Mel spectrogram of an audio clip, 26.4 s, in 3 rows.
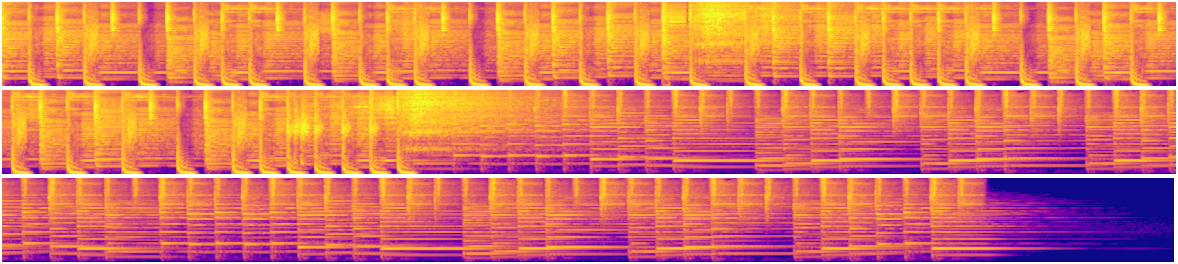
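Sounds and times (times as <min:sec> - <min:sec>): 
sped up classical phonk music: 0:00.0 - 0:13.1.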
